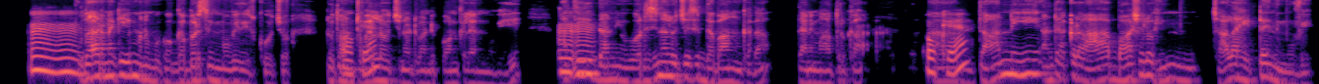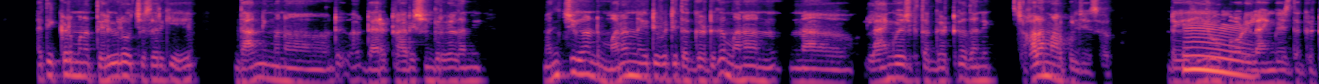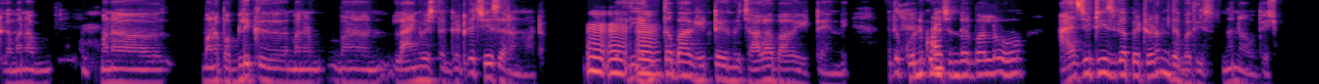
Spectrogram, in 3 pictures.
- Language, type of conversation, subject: Telugu, podcast, రిమేక్‌లు, ఒరిజినల్‌ల గురించి మీ ప్రధాన అభిప్రాయం ఏమిటి?
- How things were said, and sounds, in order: in English: "టూ తౌసండ్ ట్వెల్వ్‌లో"; in English: "మూవీ"; in English: "ఒరిజినల్"; other noise; tapping; in English: "హిట్"; in English: "మూవీ"; in English: "డైరెక్టర్"; in English: "నేటివిటీకి"; in English: "లాంగ్వేజ్‌కి"; in English: "హీరో బాడీ లాంగ్వేజ్"; in English: "పబ్లిక్"; in English: "లాంగ్వేజ్‌కి"; in English: "హిట్"; in English: "హిట్"; in English: "యాస్ ఇట్ ఈస్‌గా"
